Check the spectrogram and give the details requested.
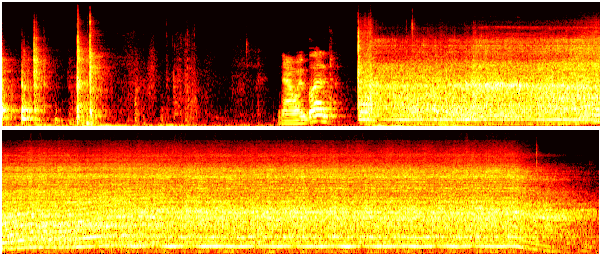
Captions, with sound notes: Now, we blend. (whirring)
